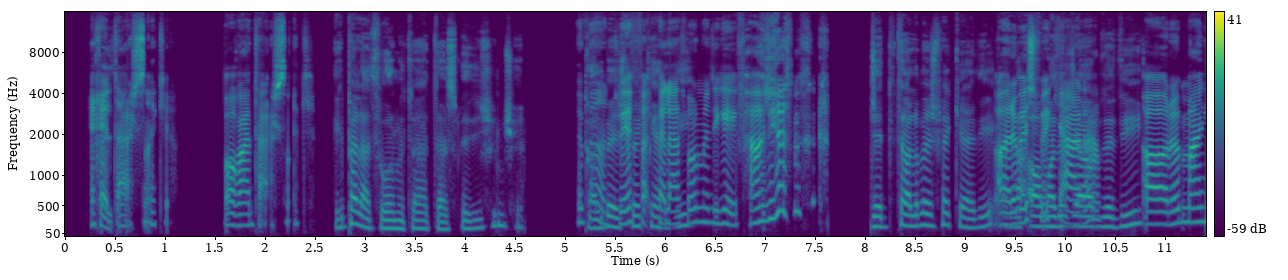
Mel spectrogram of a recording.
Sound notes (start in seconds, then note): 5.4 laughs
